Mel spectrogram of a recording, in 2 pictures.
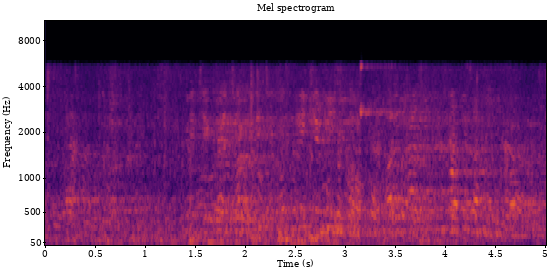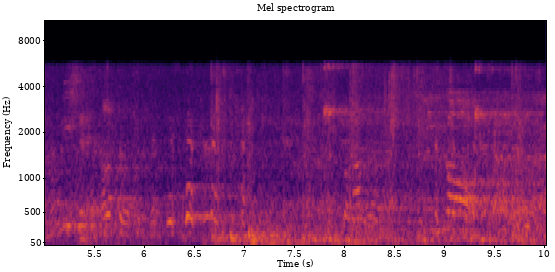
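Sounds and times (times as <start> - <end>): players' voices echoing: 0.0 - 10.0.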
